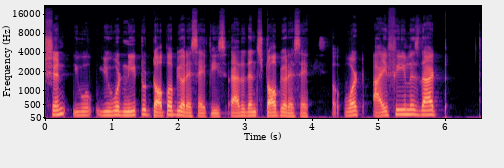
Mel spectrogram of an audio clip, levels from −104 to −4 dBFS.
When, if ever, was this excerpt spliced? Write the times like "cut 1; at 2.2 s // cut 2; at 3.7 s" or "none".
cut 1; at 4.4 s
